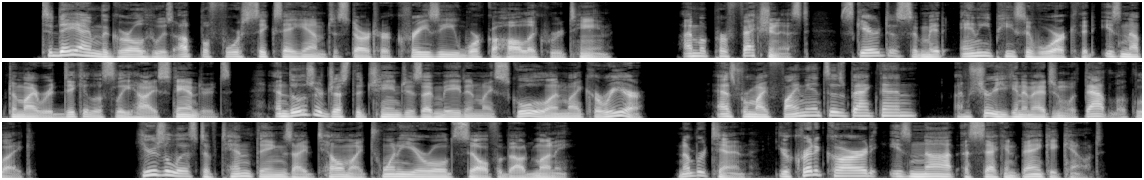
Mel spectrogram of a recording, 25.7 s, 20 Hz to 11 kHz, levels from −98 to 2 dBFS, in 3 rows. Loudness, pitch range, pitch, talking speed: -18 LUFS, 100-140 Hz, 120 Hz, 210 wpm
